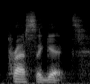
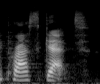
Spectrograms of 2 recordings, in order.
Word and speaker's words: Prasaguet: It's Prasagette. Oh, that sounds so much sexier than what I said. What did I say? Prasette.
